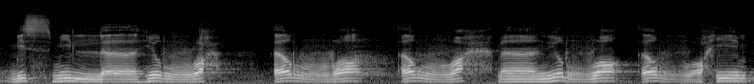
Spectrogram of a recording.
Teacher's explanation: هذه راء مشددة، والراء المشددة هي تتألف من راءين كما هو معروف، أولاهما ساكنة وثانيتهما متحركة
